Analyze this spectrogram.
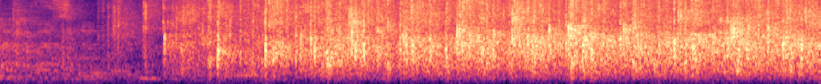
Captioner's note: clapping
